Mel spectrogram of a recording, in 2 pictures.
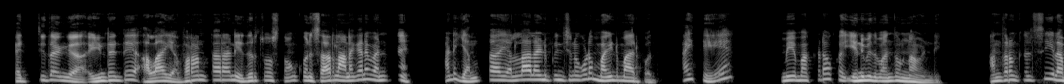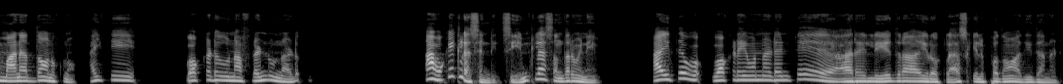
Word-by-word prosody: ఖచ్చితంగా. 155 - +1 0.2
ఏంటంటే 185 +5 +1 0.2
అలా 155 +5 +4 0.2
ఎవరంటారని 200 - 0
ఎదురు 165 +4 0
చూస్తాం. 170 -4 -4
కొన్నిసార్లు 180 +2 +2
అనగానే 215 +7 +1
వెంటనే 190 -3 -2 0.4
అంటే, 225 +5 -2
ఎంత 155 +8 -4 0.2
ఎళ్ళాలనిపించినా 210 0 +1
కూడా 255 - -1
మైండ్ 185 +2 +3
మారిపోద్ది. 125 - -1 0.3
అయితే, 180 - -3 0.7
మేమక్కడ 190 +3 0
ఒక 205 - -9
ఎనిమిది 180 0 +6
మంది 160 +3 +2
ఉన్నామండి. 100 - 0 0.5
అందరం 195 +5 0
కలిసి 195 +5 -8
ఇలా 190 - +4
మానేద్దాం 160 +2 +3
అనుకున్నాం. 130 -7 -4 0.2
అయితే, 200 +2 -5 0.8
ఒకడు 200 +1 -3
నా 165 - +3
ఫ్రెండున్నాడు. 170 -8 -1 1.3
ఆ! - - +11
ఒకే 375 - 0
క్లాసండి. 105 - +1
Same 110 +6 0
class 240 -6 +1
అందరమేనీ. 140 -8 +1 0.7
అయితే 220 +4 +1
ఒ - - 0 0.2
ఒకడేమన్నాడంటే, 200 +1 -2 0.4
"అరే! 140 +1 +3
లేదురా 145 +2 +2
ఈరోజు 125 -3 +1
క్లాస్‌కెళ్ళిపోదాం" 130 0 -2
అది 110 0 -3
ఇదన్నాడు. 100 -6 -6
175 Hz, 125 wpm, -24 LUFS, 140-200 Hz, 1.3 s, ఆ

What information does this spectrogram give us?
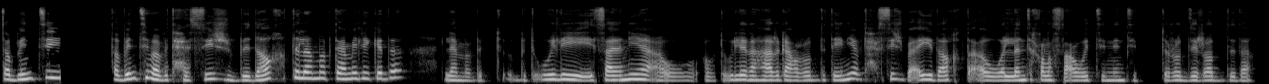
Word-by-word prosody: طّب 230 -2 +1
أنتِ 255 +2 +2 0.7
طّب 220 +1 0
أنتِ 265 +4 +3
ما 240 -5 +7
بتحسيش 215 +4 -2
بضغط 195 - 0
لما 285 -1 +4
بتعملي 270 0 +1
كده؟ 305 +4 -1 0.4
لما 195 -3 -1
بت 180 0 -14
بتقولي 220 -1 +2
ثانية 215 +4 +4
أو 180 -2 -6
أو 180 - -8
تقولي 210 +4 0
أنا 200 -1 +2
هارجع 195 -1 +1
أرد 195 +2 -4
تاني، 205 +5 0
ما 260 - +1
بتحسيش 245 0 -6
بأي 220 0 +1
ضغط 200 0 -3
أو 190 - -1
والّا 185 +1 +2
أنتِ 205 +2 +1
خلاص 200 -2 -2
اتعودتِ 185 +2 -2
إن 185 0 -3
أنتِ 185 0 -3 0.3
تردي 190 0 -3
الرد 185 -1 -3
ده؟ 175 0 -6
205 Hz, 165 wpm, -23 LUFS, 190-235 Hz, 0.7 s, ما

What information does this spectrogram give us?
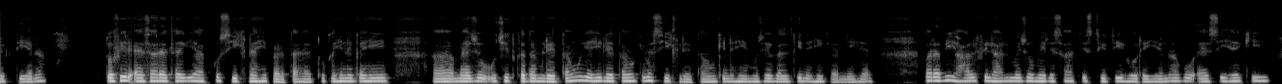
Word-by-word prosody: लगती 130 0 -4
हैं 125 - 0
ना, 150 - -2 0.6
तो 155 - +6
फिर 180 +3 +5
ऐसा 150 +1 +3
रहता 155 +1 +3
है 155 - +3
कि 155 - +1
आपको 155 +1 -1
सीखना 145 -1 -1
ही 140 - +2
पड़ता 115 -2 -1
है। 120 0 -2
तो 145 - -7
कहीं 135 +1 +2
न 145 - +2
कहीं 150 0 +2 0.5
अ, - - +1 0.2
मैं 140 0 +4
जो 145 0 +2
उचित 150 +2 -1
कदम 145 -1 +4
लेता 135 +1 +2
हूँ, 180 +3 +2
यही 160 -1 +4
लेता 150 0 +2
हूँ 155 +1 +3
कि 160 - -3
मैं 170 - +3
सीख 145 -5 -5
लेता 120 +1 -4
हूँ 130 0 0
कि 130 - -3
नहीं 130 0 0
मुझे 130 +2 -1
ग़लती 130 +2 -1
नहीं 130 -2 -2
करनी 120 -2 -6
है, 125 +2 -6 0.5
पर 175 0 +2
अभी 180 +2 +3
हाल-फिलहाल 150 -1 0
में 150 0 +2
जो 150 - +2
मेरे 145 0 +1
साथ 150 0 -6
स्थिति 140 +1 -2
हो 135 0 -1
रही 125 0 -1
है 130 - -1
ना, 145 +3 -2
वो 150 -1 -3
ऐसी 135 +3 -3
है 150 +1 0
कि 165 0 -2
145 Hz, 260 wpm, -22 LUFS, 130-155 Hz, 0.6 s, तो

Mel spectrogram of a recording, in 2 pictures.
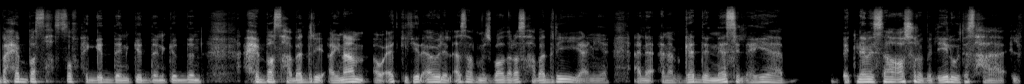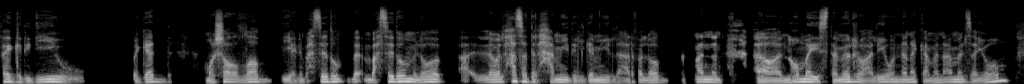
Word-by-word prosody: باحب 125 -2 +2
أصحى 125 +4 0
الصبح 125 -2 -5
جدًا، 100 0 -1
جدًا، 95 +1 -2
جدًا، 95 +2 -1 0.5
أحب - - +4
أصحى - - +2
بدري، 100 +3 0
أي 95 0 0
نعم 120 0 +6
أوقات - - -2
كتير 120 -1 -1
أوي 115 +1 +3
للأسف 110 +2 -1
مش 90 -3 -3
باقدر 100 +1 0
أصحى 110 -4 -1
بدري، 110 +5 +1
يعني 85 -1 -7 0.3
أنا - - -3
أنا 90 -1 -5
بجد 105 +5 -2
الناس 100 +6 +5
اللي 90 - -6
هي 100 -1 -3 0.6
بتنام 120 -3 +2
الساعة 115 -1 +4
22:00 130 0 +4
بالليل 95 +5 0
وتصحى 100 -5 -1
الفجر 105 +2 -2
دي 115 +6 +3
و 85 -8 -4 0.5
بجد 115 -2 -2 0.4
ما - - -1
شاء 115 -1 +4
الله 110 +1 -1
يعني 95 -3 -4
باحسدهم، 120 +7 +1
باحسدهم 125 +5 +3
اللي 105 0 0
هو 120 0 +2 0.3
اللي 105 +3 -4
هو 115 - +2
الحسد 125 +1 +3
الحميد 110 -1 +1
الجميل، 100 +2 -1
اللي 90 -2 -10
عارفة 100 +4 -6
اللي 100 0 -2
هو 105 - 0 0.2
باتمنى 110 -2 0 0.4
آه، 100 -1 +2
إن 100 +1 -1
هُم 120 +2 +4
يستمروا 110 -1 +2
عليه 95 +6 -3
وإن 110 -1 -2
أنا 115 +2 -1
كمان 100 0 -5
أعمل 110 +1 -1
زيهم، 110 - -2
105 Hz, 185 wpm, -23 LUFS, 95-115 Hz, 0.6 s, نعم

